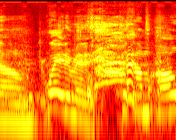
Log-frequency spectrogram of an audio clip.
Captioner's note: laughs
